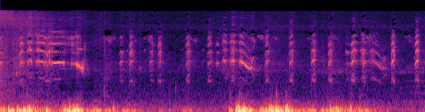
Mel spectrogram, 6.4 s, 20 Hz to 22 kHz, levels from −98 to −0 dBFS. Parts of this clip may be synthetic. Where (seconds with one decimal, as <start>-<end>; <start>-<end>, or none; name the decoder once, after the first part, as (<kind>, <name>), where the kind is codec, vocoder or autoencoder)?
0.9-1.4 (codec, SNAC)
